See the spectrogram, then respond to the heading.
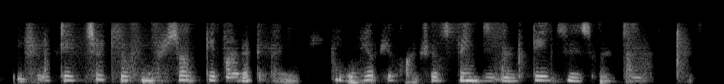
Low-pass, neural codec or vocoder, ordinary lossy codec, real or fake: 7.2 kHz; codec, 44.1 kHz, 0.9 kbps, DAC; none; fake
